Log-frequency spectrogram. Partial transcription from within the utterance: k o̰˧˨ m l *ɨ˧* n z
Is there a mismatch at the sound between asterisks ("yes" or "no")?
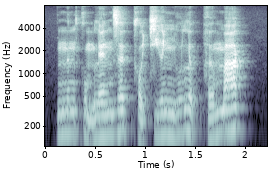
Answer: yes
